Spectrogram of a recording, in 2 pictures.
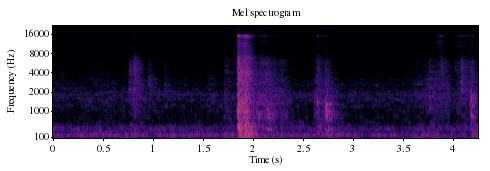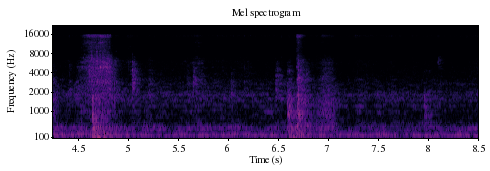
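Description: Spoons knocking and scraping against a glass mixing bowl and loaf pans as thick batter is scooped out and divided; several sharp knocks, the loudest about two seconds in, over a faint steady hum.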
